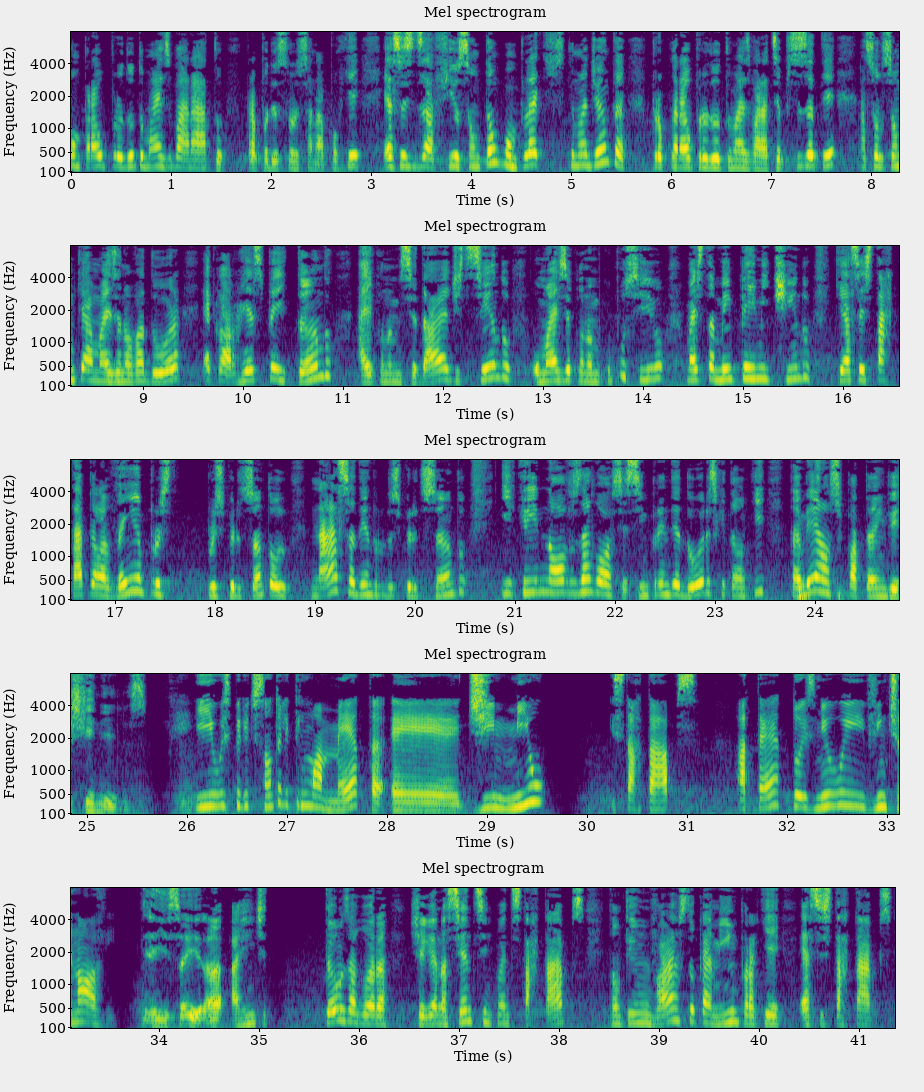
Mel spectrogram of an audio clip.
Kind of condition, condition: setting, busy venue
